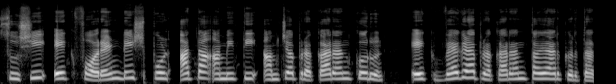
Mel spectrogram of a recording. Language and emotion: Goan Konkani, neutral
